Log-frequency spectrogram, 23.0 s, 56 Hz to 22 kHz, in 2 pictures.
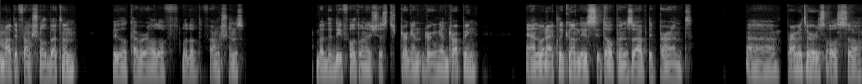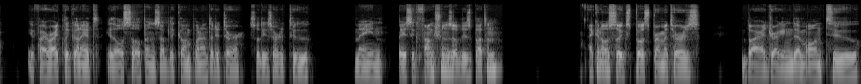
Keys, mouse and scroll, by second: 2.4-3.4 drag, 5.5 click, 7.5 click, 8.5-9.0 drag, 19.6-20.2 drag, 20.5-20.8 drag, 21.7 drag, 22.3 click.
